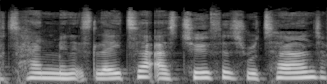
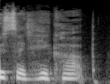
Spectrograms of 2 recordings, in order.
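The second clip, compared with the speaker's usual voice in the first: ordinary delivery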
